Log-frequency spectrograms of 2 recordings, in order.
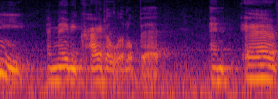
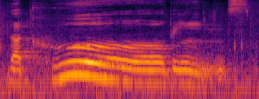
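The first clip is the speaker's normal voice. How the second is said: lower, very slow and laid-back; low, slow cool-guy drawl; 5 semitones lower, much slower than usual. A narrator's reading. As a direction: stretch it out like the coolest kid in school. Cool kids' grand entrance.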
